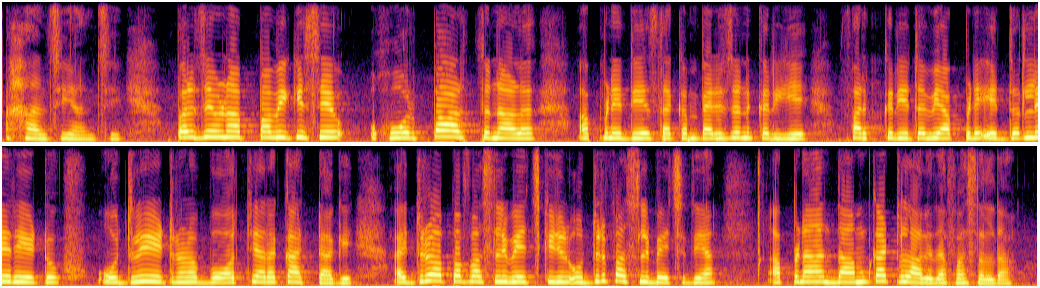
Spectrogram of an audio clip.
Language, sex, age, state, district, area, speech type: Punjabi, female, 18-30, Punjab, Barnala, urban, spontaneous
